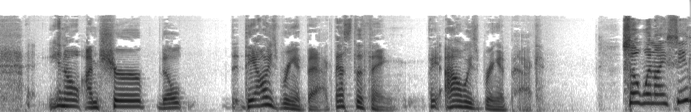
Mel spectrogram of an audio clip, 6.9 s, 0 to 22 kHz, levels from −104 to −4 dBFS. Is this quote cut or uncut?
uncut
